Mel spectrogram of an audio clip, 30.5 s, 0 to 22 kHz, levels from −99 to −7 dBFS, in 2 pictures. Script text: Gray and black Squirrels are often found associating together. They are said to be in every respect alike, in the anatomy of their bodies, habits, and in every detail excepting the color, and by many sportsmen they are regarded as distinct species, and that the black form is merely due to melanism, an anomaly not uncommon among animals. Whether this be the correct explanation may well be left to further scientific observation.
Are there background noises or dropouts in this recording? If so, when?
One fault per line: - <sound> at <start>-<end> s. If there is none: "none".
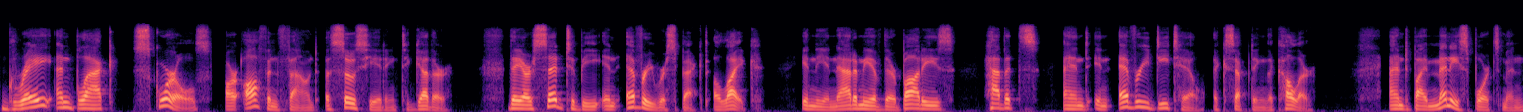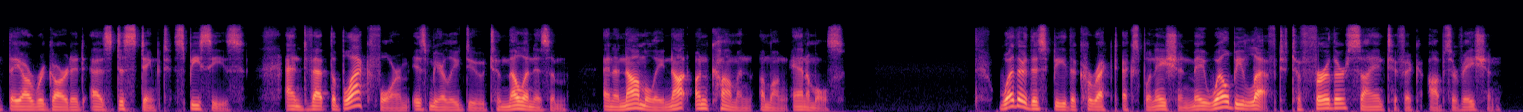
none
